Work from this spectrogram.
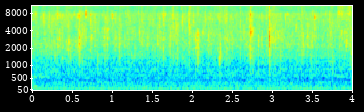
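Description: Beef browns in a hot pan with a steady, close sizzle and crackle that holds throughout, with small pops now and then and no talking.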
